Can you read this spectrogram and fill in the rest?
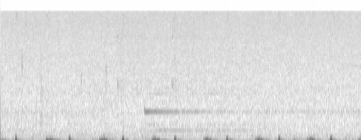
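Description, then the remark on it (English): A fast, pounding heartbeat thumps in low, paired beats throughout, with a faint steady tone sustained underneath from about the middle onward. No voices are heard. “My heart was beating out of my chest.”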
